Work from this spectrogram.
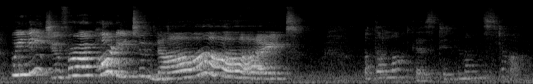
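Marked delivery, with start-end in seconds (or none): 0.1-2.9 slow, high sweet singsong. Acted. The cantor coaxing the latkes back in a sweet voice. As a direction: coax them sweetly. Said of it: "she trilled in a sweet voice".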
